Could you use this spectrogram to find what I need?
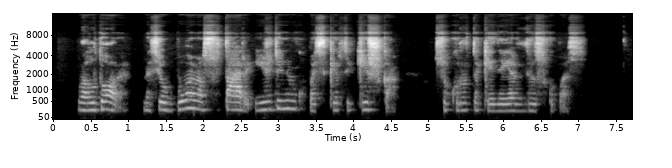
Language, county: Lithuanian, Vilnius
